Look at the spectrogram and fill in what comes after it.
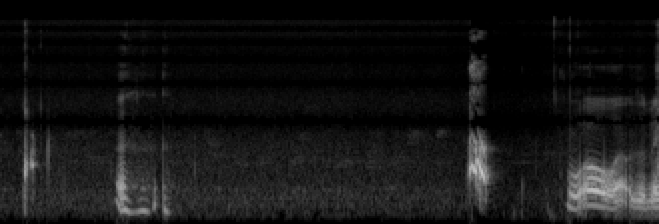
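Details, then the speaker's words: Infant girl with hiccups in the morning: isolated short, sharp catches a few seconds apart, then a brief infant vocalization. "Hi how are you sweetie hi good the hiccups this morning"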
